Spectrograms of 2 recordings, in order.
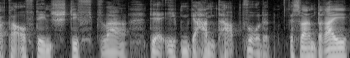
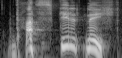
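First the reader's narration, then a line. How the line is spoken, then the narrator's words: Shouting over laughter. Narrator (German): rief in das verdiente Gelächter hinein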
